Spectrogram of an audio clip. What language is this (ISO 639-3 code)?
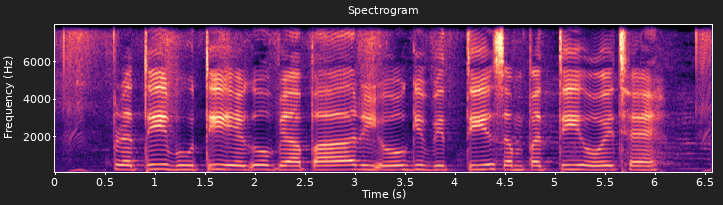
mai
